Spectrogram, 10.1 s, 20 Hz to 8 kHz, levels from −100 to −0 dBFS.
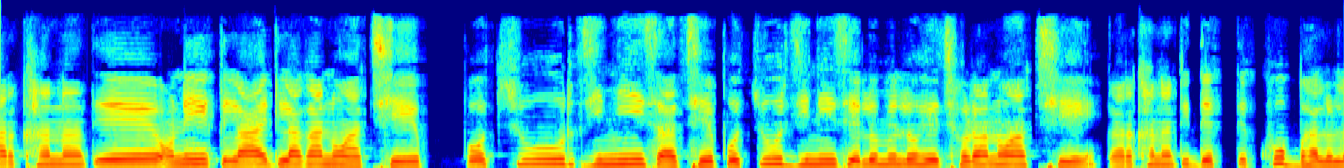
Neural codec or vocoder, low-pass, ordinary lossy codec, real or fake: none; 7.2 kHz; AAC, 32 kbps; real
